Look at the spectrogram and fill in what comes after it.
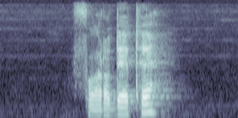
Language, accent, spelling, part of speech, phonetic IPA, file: German, Austria, forderte, verb, [ˈfɔɐ̯dɐtə], De-at-forderte.ogg
- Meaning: inflection of fordern: 1. first/third-person singular preterite 2. first/third-person singular subjunctive II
